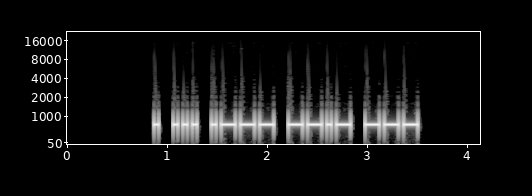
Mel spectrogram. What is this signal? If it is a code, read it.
Morse code, heard as a keyed tone, about 25 wpm, 700 Hz. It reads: ESJQO
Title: Code Groups - 5 Letters - 25wpm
